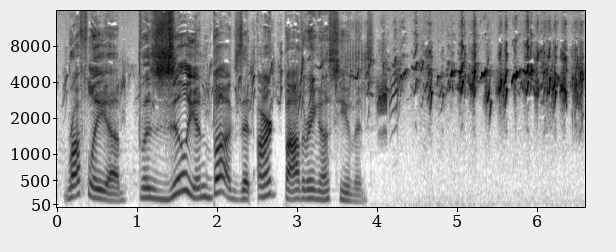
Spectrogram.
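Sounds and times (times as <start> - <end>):
barn swallow chattering in high twittering notes: 0.0 - 6.6
speech: 0.1 - 4.2.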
